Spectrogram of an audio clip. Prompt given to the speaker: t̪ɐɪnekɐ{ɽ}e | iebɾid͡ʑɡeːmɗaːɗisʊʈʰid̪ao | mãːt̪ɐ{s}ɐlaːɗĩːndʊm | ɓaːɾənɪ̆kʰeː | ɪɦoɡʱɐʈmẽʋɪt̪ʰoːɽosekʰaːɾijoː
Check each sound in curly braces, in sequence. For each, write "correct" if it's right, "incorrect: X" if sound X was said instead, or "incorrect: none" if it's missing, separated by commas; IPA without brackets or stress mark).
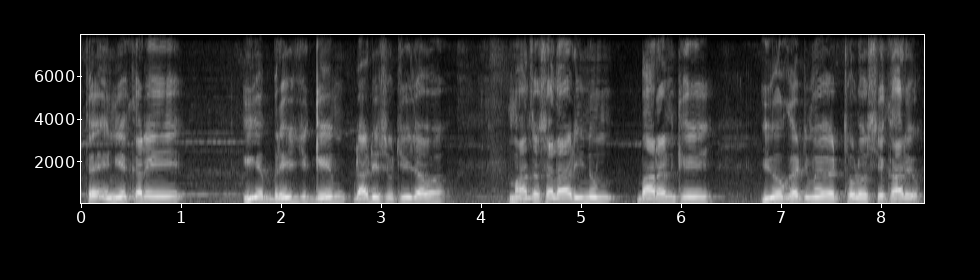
incorrect: ɾ, correct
